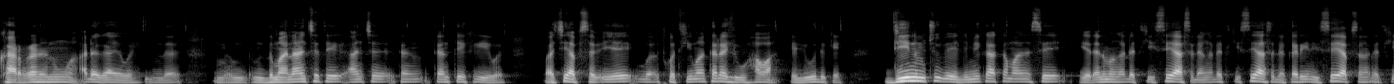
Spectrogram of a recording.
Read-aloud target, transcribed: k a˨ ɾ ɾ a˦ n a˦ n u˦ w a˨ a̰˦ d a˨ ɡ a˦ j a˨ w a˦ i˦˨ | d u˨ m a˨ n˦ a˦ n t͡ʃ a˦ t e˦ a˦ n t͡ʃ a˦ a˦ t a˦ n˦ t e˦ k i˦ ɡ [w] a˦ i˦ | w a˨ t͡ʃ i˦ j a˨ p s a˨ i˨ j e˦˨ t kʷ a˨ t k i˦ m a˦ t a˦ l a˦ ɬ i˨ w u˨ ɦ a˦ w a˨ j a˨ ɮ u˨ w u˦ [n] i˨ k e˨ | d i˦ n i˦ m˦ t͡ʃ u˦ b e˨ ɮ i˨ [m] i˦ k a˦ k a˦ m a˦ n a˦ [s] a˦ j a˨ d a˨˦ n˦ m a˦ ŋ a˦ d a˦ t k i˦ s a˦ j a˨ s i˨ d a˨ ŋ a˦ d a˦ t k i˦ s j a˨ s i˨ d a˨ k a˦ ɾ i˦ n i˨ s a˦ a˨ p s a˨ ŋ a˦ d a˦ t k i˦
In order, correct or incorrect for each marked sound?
correct, incorrect, correct, correct

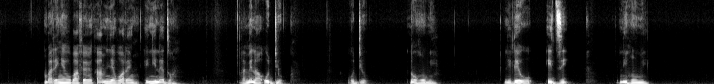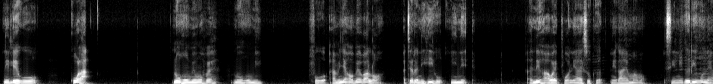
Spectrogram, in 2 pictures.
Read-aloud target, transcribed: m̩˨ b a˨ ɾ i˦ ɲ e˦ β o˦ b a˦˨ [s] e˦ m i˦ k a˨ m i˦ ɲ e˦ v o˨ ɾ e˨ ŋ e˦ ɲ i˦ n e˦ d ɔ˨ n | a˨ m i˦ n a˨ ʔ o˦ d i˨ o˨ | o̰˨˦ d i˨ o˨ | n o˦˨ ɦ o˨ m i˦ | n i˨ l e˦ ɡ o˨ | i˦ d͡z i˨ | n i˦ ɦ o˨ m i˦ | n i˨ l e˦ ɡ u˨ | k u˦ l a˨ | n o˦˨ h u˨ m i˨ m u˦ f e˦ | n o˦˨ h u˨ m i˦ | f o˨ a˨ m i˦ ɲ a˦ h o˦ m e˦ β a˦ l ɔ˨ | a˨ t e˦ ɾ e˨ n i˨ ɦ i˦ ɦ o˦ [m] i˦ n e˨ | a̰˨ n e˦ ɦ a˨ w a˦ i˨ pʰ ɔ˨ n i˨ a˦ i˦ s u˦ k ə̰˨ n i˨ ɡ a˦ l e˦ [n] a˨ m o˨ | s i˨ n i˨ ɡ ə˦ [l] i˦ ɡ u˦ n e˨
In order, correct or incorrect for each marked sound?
incorrect, incorrect, incorrect, incorrect

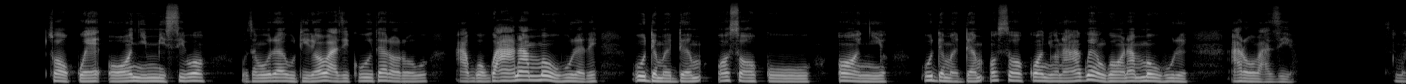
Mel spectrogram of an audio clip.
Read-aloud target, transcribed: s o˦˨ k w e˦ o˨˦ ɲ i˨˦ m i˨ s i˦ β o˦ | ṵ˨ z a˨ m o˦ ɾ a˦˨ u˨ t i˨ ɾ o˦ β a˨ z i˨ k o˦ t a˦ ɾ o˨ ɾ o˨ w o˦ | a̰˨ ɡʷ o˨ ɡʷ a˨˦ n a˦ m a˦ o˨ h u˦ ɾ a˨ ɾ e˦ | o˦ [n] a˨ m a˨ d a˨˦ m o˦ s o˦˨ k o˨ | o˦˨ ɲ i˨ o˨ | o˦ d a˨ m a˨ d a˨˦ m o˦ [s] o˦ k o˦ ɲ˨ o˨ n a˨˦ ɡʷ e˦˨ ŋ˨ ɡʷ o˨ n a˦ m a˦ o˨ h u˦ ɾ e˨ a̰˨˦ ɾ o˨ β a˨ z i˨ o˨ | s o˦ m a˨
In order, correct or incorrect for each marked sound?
incorrect, correct

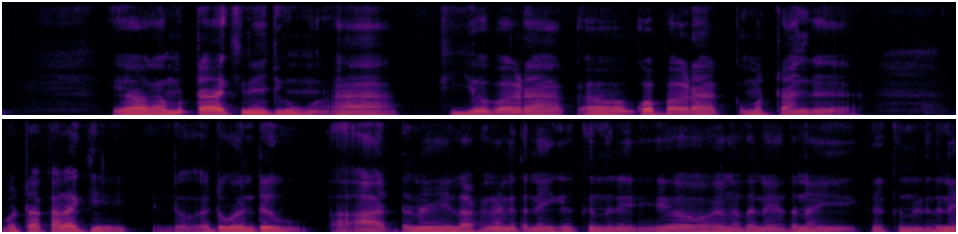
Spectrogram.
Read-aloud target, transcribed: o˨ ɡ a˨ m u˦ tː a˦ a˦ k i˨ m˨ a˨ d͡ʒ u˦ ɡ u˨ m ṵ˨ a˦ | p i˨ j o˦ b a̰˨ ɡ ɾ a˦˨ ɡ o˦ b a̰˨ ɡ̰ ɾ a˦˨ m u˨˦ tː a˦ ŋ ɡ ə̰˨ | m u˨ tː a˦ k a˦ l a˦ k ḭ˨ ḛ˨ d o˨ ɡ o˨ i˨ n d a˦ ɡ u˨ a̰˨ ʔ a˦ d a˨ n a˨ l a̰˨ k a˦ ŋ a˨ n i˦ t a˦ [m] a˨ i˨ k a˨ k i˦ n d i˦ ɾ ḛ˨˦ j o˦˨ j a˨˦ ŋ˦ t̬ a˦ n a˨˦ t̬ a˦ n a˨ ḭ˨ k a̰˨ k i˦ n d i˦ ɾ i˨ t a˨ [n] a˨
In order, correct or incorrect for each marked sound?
incorrect, correct

